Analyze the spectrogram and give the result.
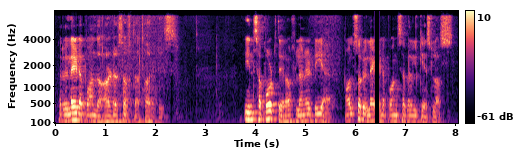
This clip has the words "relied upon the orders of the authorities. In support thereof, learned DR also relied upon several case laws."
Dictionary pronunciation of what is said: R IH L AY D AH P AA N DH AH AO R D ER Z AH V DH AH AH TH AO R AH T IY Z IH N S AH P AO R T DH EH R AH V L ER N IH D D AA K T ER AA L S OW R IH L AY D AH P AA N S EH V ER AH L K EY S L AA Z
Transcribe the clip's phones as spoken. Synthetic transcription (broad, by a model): R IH L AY D AH P AA N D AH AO R D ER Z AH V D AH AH T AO R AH T IY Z IH N S AH P AO R T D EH R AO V L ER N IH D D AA T AA L S OW R IH L AY D AH P AA N S EH V ER AH L K EY S L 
